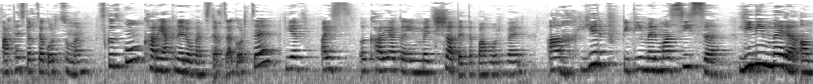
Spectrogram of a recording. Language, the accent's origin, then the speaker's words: Armenian; Nagorno-Karabakh, Azerbaijan; որ հայ ենք, ընդհանրապես հպարտ ենք, որ հայ ենք, հայ լինելով մենք նաև ղարաբաղցի ենք։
